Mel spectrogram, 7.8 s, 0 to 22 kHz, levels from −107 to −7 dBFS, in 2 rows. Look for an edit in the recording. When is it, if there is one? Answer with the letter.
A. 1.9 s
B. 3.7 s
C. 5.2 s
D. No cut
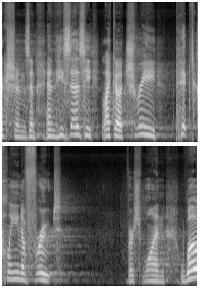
A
